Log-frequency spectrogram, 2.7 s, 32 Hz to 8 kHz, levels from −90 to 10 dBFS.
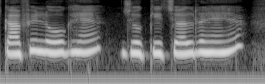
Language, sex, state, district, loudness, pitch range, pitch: Hindi, male, Jharkhand, Garhwa, -14 LUFS, 245-270 Hz, 255 Hz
